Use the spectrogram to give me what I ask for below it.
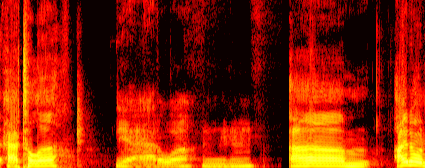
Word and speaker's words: Attila: Technically, it's pronounced Attila.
